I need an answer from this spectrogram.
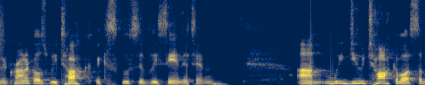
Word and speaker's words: Sanditon: on this podcast quiet and still message sanditin is spelled s-a-n as in Knight d as in dog i t o n sanderton yes Kim it's always good to talk about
